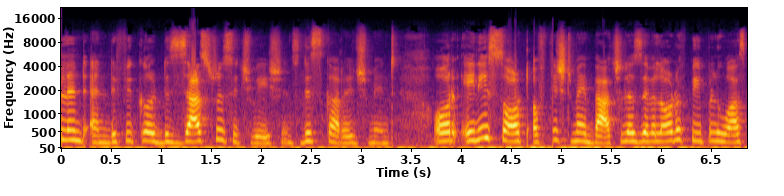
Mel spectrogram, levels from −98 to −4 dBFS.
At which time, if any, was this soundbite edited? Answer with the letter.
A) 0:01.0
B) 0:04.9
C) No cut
B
